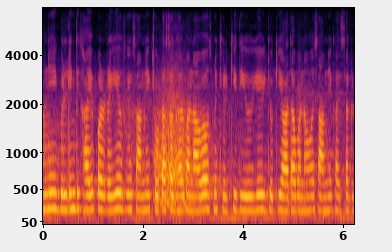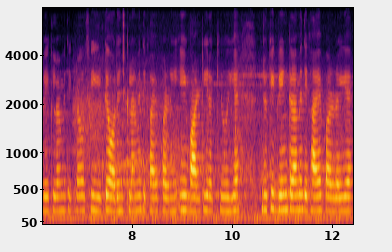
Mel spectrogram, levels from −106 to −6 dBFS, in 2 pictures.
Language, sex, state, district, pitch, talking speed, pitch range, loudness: Hindi, female, Uttar Pradesh, Varanasi, 205 Hz, 290 wpm, 195-210 Hz, -23 LUFS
